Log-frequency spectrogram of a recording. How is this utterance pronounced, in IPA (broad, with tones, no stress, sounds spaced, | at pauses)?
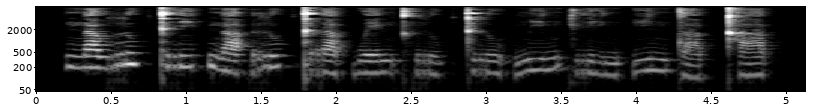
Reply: n a˧ w r u˥˩ k̚ t r i˦˥ t̚ n a˨˩ ʔ r u˦˥ k̚ t r a˨˩ p̚ w e˧ n kʰ r u˨˩ k̚ t r u˨˩ ʔ m i˦˥ n k r i˨˩ n ʔ i˥˩ n t a˨˩ p̚ kʰ a˦˥ p̚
